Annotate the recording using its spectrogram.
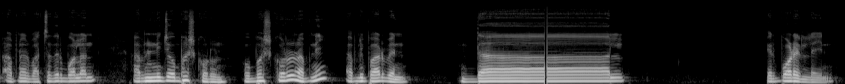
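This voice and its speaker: A young man teaching the Quranic alphabet, encouraging his listeners and drawing out each letter slowly. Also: fairly high pitch, dark tone. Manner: encouraging, slow drawn-out recitation of letters.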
